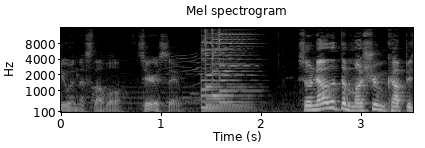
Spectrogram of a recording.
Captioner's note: Mario Selection Sound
